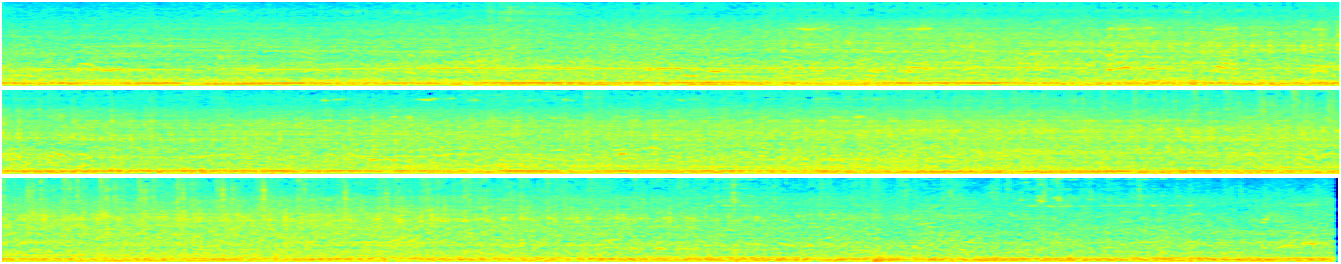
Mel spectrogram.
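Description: Engines of military off-road vehicles, a UAZ van and a UAZ jeep, running steadily as they drive slowly past on a dirt track, with people talking indistinctly.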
